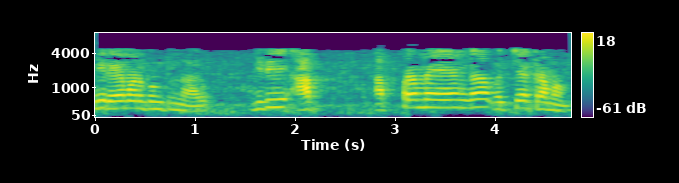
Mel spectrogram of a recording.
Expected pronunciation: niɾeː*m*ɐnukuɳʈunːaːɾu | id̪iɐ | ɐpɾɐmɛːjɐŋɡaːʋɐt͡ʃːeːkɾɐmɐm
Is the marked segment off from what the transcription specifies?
no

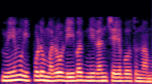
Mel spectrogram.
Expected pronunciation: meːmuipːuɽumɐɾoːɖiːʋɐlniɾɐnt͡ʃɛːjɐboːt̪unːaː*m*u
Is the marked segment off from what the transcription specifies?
no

